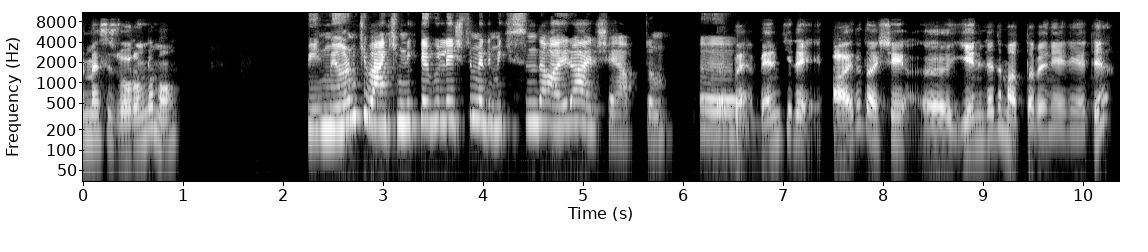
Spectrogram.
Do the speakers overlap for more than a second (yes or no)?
no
